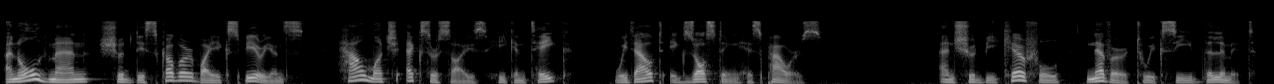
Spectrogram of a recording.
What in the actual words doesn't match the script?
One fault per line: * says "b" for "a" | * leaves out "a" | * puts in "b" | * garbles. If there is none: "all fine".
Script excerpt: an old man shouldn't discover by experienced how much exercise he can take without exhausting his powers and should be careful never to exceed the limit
* says "should" for "shouldn't"
* says "experience" for "experienced"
